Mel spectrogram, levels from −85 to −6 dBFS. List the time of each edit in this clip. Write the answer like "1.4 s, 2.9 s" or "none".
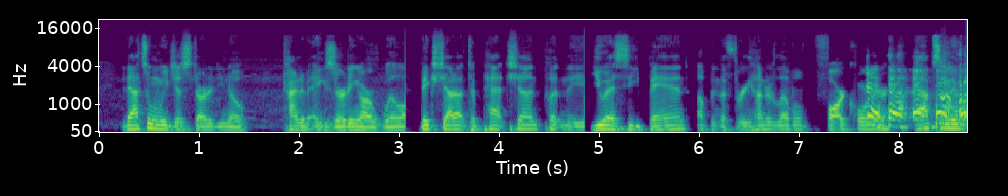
3.1 s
